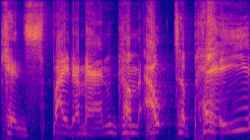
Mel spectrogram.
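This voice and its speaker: In a put-on character voice, someone shouts shrilly at a fairly slow pace. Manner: yelling, shrill, taunting.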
